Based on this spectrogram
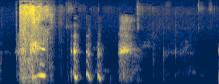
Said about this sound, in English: Bless you.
